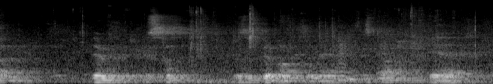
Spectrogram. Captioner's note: laughing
